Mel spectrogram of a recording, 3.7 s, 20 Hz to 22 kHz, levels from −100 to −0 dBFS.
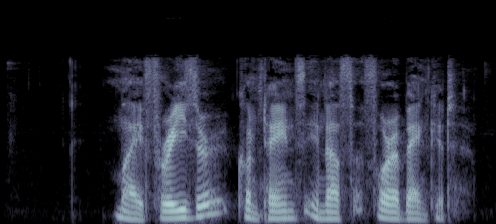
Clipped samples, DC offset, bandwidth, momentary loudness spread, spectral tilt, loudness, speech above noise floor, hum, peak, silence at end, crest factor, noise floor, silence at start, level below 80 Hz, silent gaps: under 0.1%; under 0.1%; 8 kHz; 12 LU; -5 dB/octave; -32 LUFS; 42 dB; none; -12 dBFS; 0.3 s; 22 dB; -74 dBFS; 0.85 s; -72 dBFS; none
